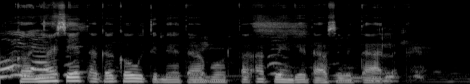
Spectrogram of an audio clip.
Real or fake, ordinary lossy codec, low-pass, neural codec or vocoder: real; none; none; none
